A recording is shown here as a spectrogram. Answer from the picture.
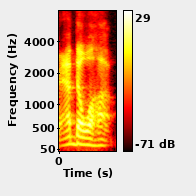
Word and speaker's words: Abdelwahab: Abdelwahab. Abdelwahab. Okay, so there it's an extra syllable in there. Abdelwahab.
